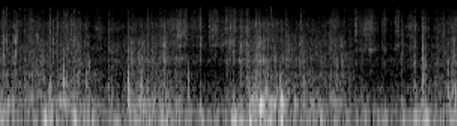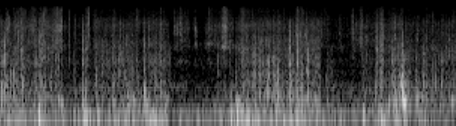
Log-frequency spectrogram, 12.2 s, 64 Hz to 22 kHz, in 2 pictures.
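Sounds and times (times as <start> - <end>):
soft gym chalk crumbling: 0.0 - 12.1.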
